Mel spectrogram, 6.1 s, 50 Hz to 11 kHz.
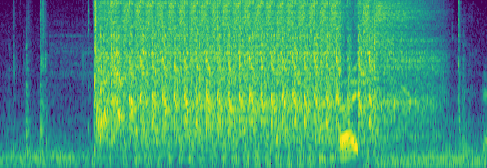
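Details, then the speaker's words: Honda engine swap, OBD2A, crank sensor bypassed, getting fuel but no spark: starter spins engine at steady even rhythm for a few seconds without catching; cranking, no start. "we're getting fuel car cranks over but just no spark"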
